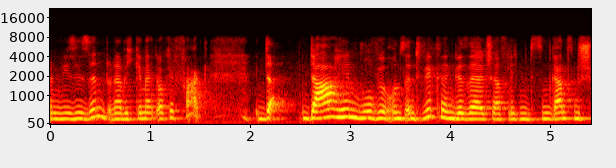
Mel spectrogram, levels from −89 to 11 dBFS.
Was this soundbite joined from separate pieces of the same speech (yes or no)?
no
